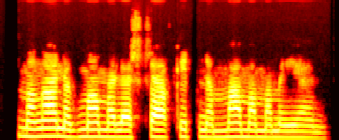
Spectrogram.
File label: Tagalog; concerned citizens; mga nagmamalasakit na mamamayan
